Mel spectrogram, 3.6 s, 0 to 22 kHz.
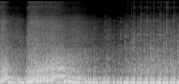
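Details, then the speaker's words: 1993 Yamaha Virago XV535 V-twin, possibly with Black Widow exhaust, after replacing spark plugs (one old plug loose), warm: revs rise smoothly then drop cleanly to a steady idle without hunting; owner thinks the new plugs made a big difference. "it drops down good so um I think the spark plugs actually did make a big difference"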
